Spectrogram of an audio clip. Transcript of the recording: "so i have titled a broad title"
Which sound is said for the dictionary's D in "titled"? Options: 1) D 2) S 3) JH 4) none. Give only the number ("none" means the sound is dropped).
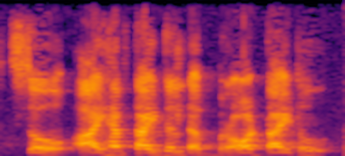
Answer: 1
